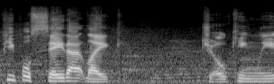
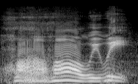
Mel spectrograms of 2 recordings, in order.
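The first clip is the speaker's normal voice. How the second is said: a quick jokey French accent, lightly put on; laughing mock French accent for the Montreal crowd; 4 dB louder, slower than usual. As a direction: toss off a playful fake French accent. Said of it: "you gotta use a French accent".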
